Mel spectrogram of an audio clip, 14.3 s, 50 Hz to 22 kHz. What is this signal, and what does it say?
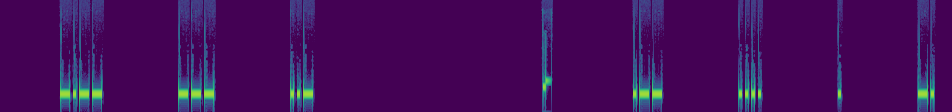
Morse code, heard as a keyed tone, about 25 wpm, spaced as for 7 wpm, 700 Hz. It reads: YOU WHEN
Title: 8x Character Spacing - Top 200 Words - 25wpm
